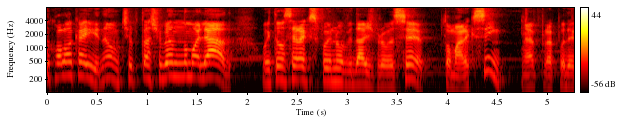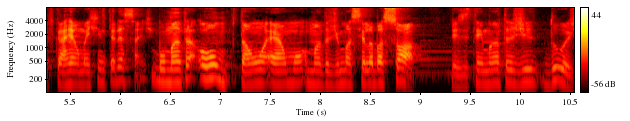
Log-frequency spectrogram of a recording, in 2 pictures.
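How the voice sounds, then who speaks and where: A man's voice: on the high side, darkish tone. Chatty male yoga teacher explaining. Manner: chatty, asks rhetorical questions and checks in with "ok?". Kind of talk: casual explanatory lesson.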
